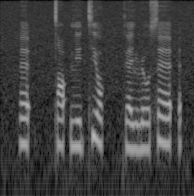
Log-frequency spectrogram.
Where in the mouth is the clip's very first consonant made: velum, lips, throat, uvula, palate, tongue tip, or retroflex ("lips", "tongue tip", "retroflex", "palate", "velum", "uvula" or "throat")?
throat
